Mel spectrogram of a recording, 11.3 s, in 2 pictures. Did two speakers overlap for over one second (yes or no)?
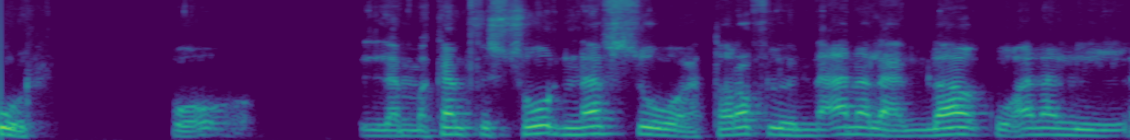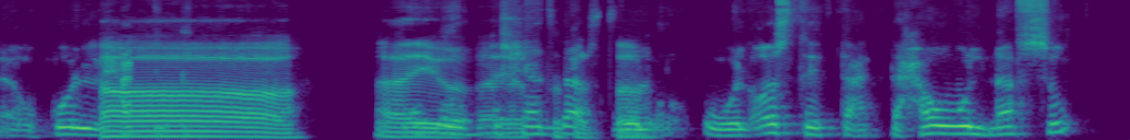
yes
